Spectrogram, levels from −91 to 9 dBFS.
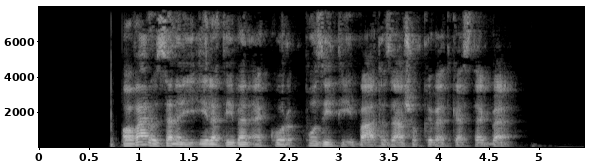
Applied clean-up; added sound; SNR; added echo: neural mask model DeepFilterNet 3.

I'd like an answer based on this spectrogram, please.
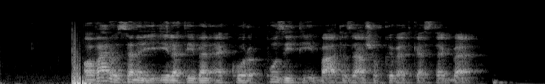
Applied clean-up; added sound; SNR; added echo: none; Thump, thud; 5 dB; reverberation time 0.4 s.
